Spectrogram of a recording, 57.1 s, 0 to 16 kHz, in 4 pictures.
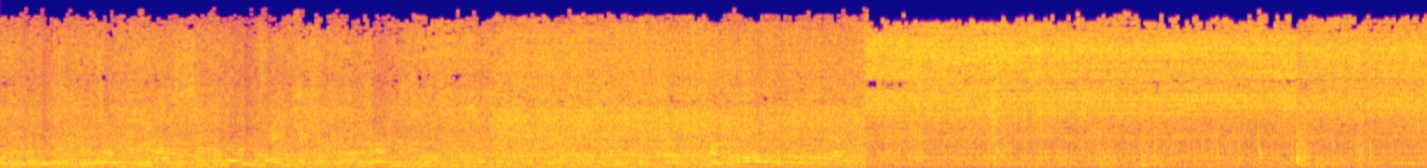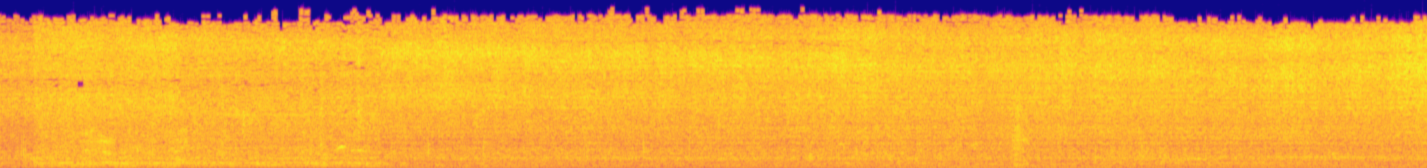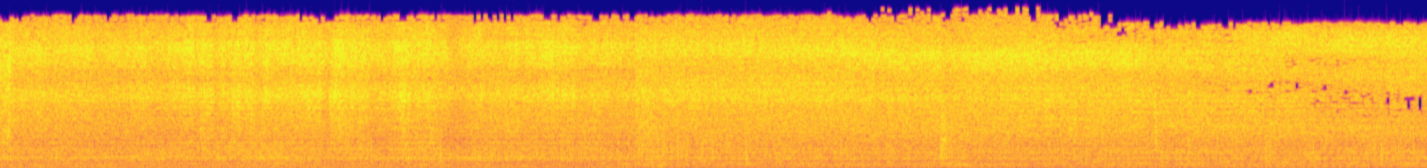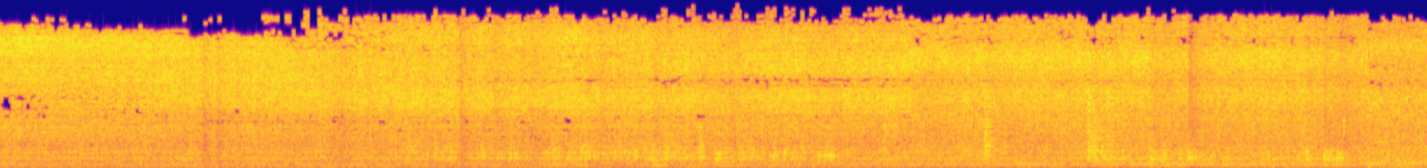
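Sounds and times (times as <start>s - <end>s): steam locomotive hissing: 0.0s - 57.0s.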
